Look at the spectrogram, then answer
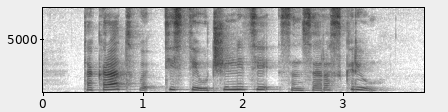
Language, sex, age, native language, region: Slovenian, female, 18-29, Slovenian, Savinja region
